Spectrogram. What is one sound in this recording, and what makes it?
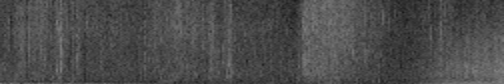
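Water splashes against a rowing boat.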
